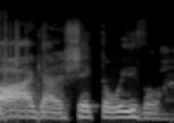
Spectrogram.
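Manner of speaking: put-on drunk man's voice. Telling about a drunk guy next to him at the Rockies game, imitating a drunk man. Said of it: "He's like drunk as hell".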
